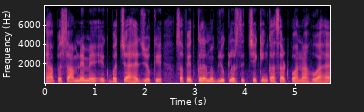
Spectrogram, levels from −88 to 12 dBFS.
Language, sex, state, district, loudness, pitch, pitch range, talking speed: Hindi, male, Jharkhand, Garhwa, -17 LUFS, 120 Hz, 115-125 Hz, 210 wpm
